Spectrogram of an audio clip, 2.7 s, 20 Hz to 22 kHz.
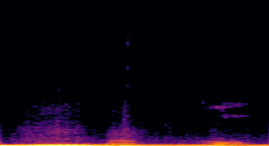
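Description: Dodge Challenger SRT8 392 on fresh brake pads rolls along, its deep, steady low rumble filling the cabin, with a brief voice rising over it near the end.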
